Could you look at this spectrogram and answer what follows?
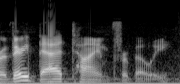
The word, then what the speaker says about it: Bowie: Yeah, you're aware of this David Bowie character? Bowie, I believe it's pronounced.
